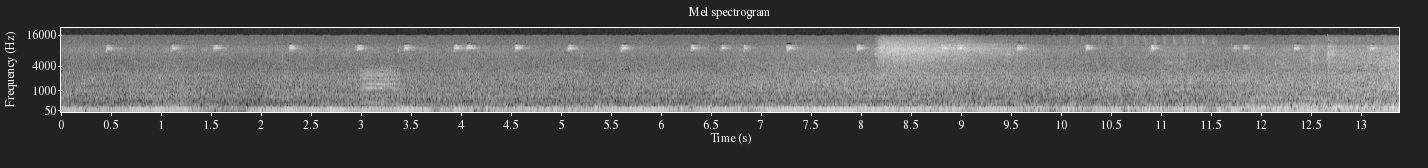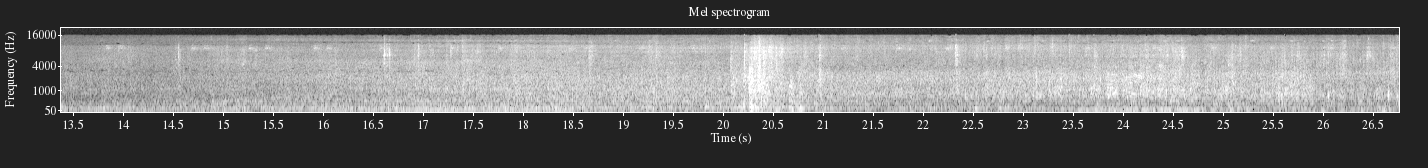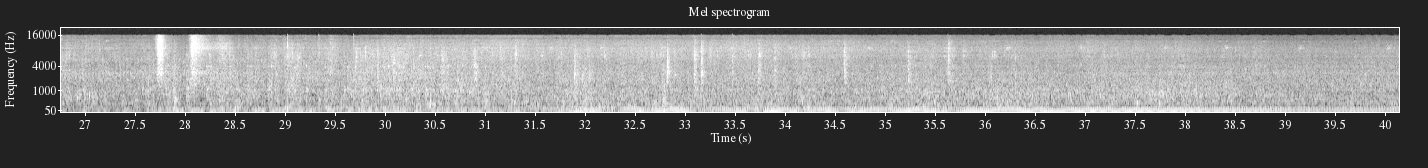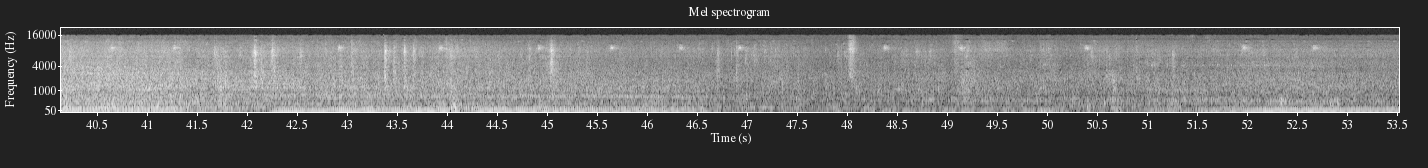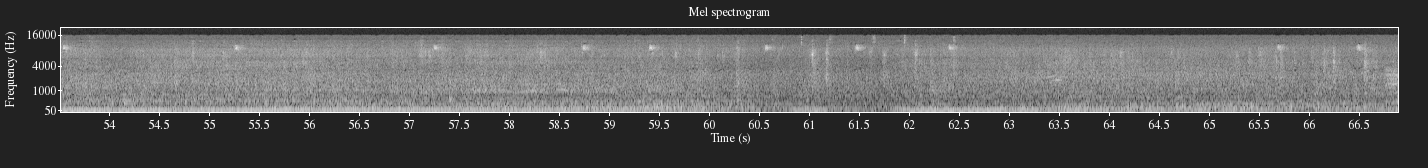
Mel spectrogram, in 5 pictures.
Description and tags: river barge or big truck machinery pass by close metal hit link up
pass, truck, machinery, barge, river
